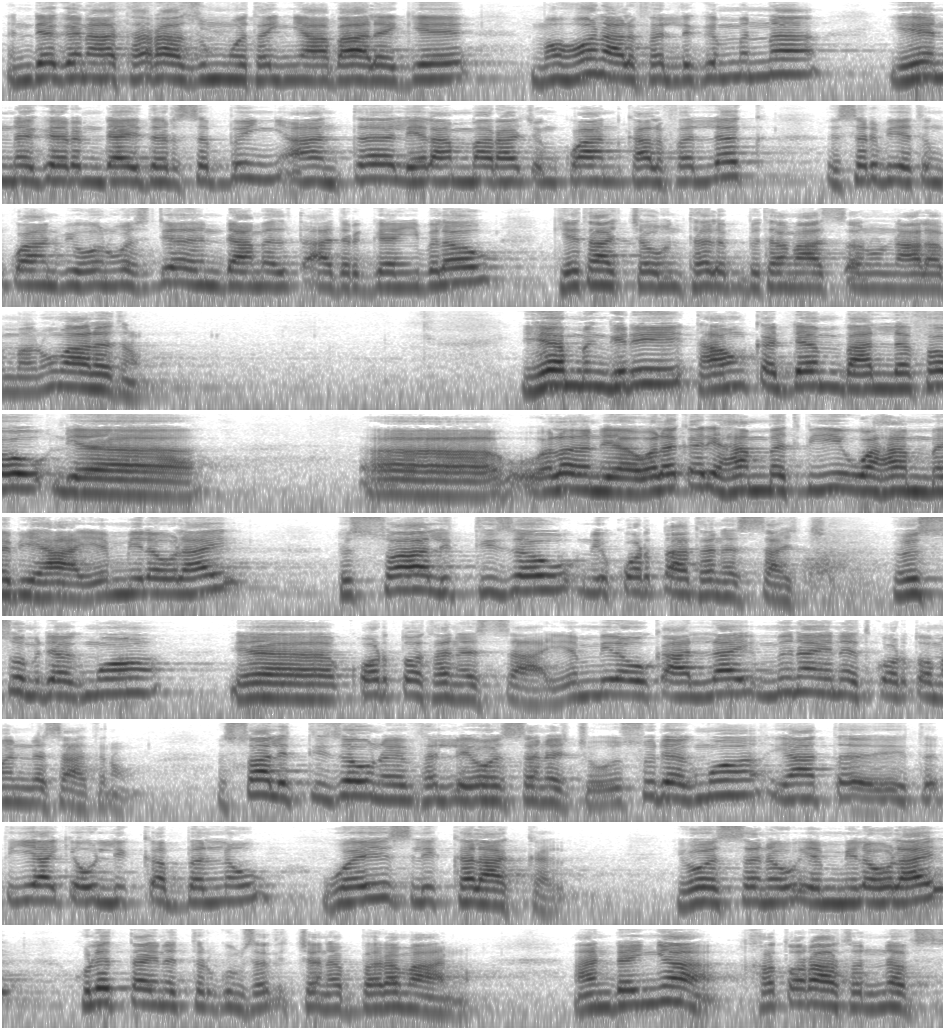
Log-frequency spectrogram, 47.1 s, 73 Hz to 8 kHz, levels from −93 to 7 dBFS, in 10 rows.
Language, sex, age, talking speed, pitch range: Amharic, male, 60-79, 100 wpm, 200-230 Hz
